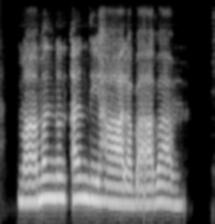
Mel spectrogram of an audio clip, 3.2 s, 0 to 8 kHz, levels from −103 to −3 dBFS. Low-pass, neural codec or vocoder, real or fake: 7.2 kHz; codec, 16 kHz, 16 kbps, FunCodec, trained on LibriTTS, 50 frames a second; fake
